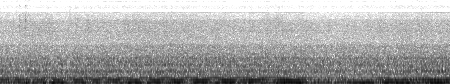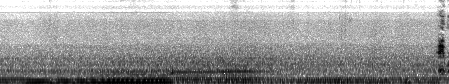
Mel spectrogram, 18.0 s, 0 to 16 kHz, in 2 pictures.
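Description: A 2021–2022 Ford Bronco fitted with an aftermarket catback exhaust: a deep, steady idle rumble heard up close, swelling briefly into a rev before settling back to a low drone.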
